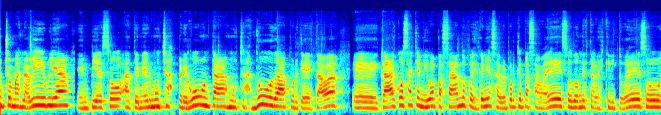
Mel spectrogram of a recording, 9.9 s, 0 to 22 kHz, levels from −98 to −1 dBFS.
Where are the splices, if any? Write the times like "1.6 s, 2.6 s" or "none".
1.1 s, 5.2 s, 7.2 s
